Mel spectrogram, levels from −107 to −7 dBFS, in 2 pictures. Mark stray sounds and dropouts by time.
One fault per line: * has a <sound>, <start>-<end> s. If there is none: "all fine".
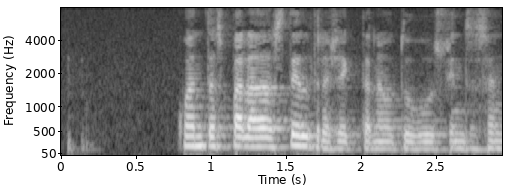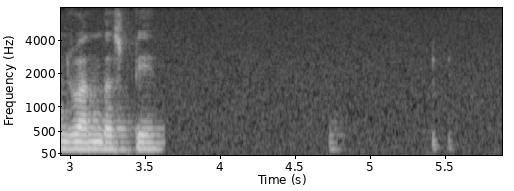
all fine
